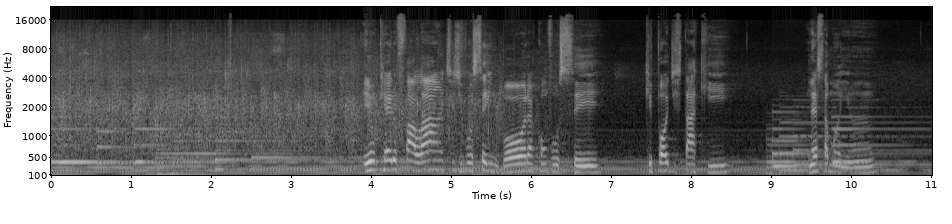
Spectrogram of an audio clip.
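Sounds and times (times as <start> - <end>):
audience applauding: 0.0 - 6.4
speech: 3.9 - 10.4.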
